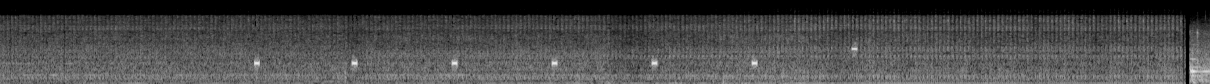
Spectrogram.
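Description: Film projector running with a steady rattle, as an old film-leader countdown effect. Over it, short beeps sound once a second, six at one pitch and then a seventh higher. Near the end it cuts off abruptly.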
